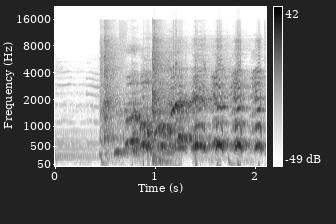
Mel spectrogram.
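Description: A slap as the swung plastic water bottle strikes about half a second in, followed by loud, rapid laughter over background music.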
